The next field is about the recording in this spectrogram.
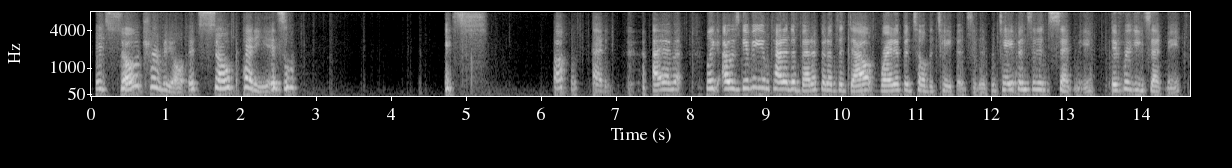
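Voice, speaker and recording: A woman with a somewhat high voice vents her frustration in a casual story. She talks in an exasperated way and keeps repeating lines to stress her point. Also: brisk, darkish tone, rough recording.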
